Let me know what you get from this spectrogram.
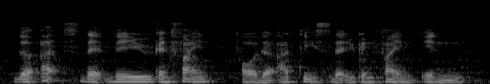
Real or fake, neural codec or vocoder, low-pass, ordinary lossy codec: fake; codec, 16 kHz, 16 kbps, FunCodec, trained on Chinese and English, 50 frames a second; 7.2 kHz; none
